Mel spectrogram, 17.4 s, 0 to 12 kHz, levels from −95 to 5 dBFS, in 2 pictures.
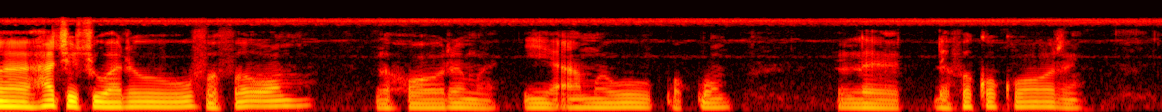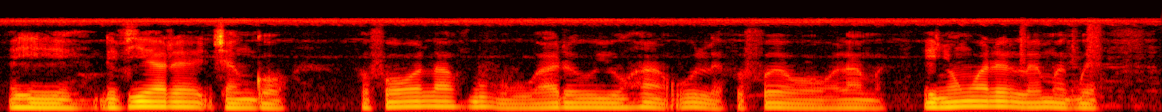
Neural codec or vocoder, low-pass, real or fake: none; 7.2 kHz; real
